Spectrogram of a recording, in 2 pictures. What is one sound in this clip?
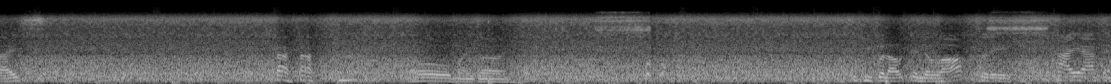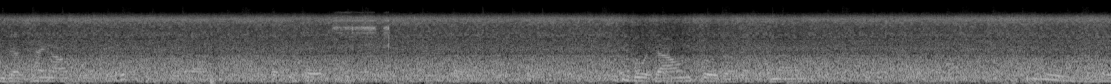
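Water rushes steadily over rocks nearby.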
